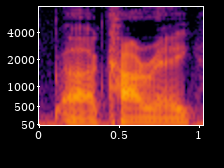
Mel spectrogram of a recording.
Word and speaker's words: Kare: This rosé comes from the winery Bodega Kare, although it's it's spelled care, but it's Kare.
